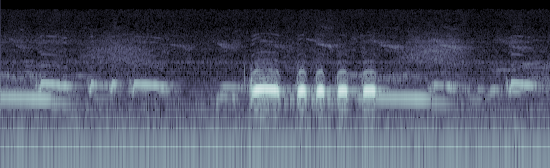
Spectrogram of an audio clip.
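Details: Bangkok zebra dove in full lively lure song that sets other doves calling at once: soft rising coos, then four loud rapid clipped notes and a held mellow coo, with softer distant cooing before and after.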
